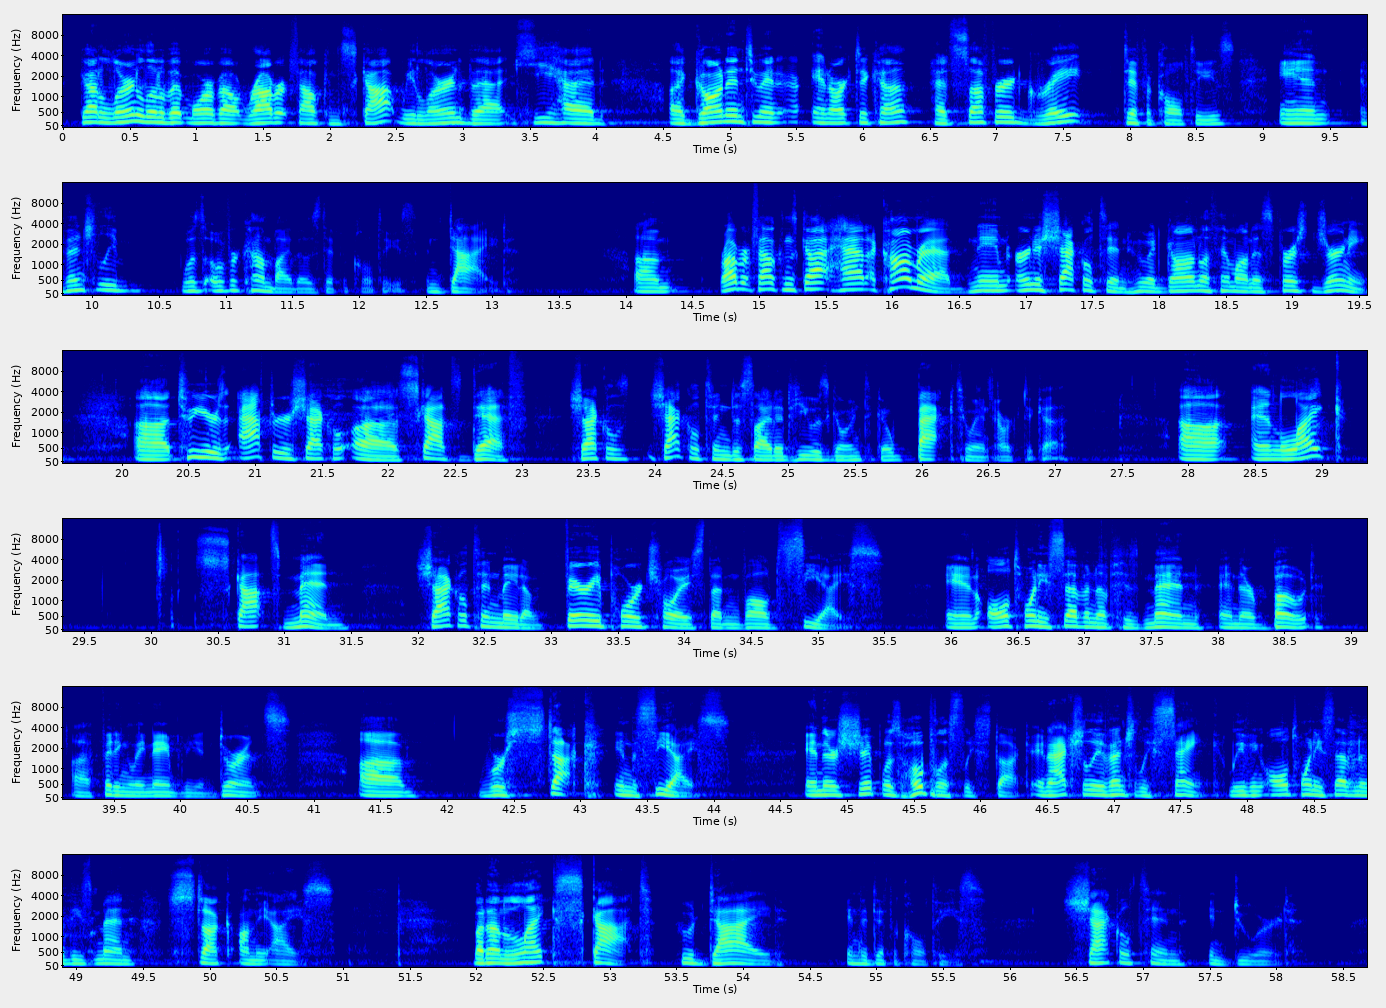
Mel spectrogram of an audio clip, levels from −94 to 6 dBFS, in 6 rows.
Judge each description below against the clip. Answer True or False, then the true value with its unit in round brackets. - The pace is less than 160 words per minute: True (140 wpm)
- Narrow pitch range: False (4.0 semitones)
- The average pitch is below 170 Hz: True (140 Hz)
